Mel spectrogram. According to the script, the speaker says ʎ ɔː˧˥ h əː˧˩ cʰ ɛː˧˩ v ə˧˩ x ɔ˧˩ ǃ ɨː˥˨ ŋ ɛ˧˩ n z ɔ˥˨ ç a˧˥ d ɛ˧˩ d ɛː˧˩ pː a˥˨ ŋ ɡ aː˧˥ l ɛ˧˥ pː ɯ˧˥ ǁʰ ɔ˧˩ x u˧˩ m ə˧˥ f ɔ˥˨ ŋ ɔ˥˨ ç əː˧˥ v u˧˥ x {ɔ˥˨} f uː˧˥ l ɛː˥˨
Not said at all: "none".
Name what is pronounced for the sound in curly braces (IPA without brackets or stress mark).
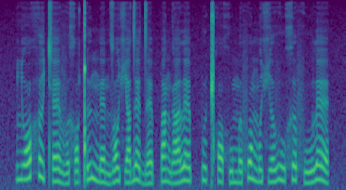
ə˥˨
